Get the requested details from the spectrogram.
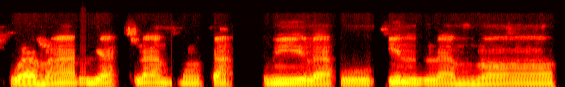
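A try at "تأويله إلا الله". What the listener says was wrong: Hu-nya jangan lupa Pak. Ini pembahasan kita hu. Illallah.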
